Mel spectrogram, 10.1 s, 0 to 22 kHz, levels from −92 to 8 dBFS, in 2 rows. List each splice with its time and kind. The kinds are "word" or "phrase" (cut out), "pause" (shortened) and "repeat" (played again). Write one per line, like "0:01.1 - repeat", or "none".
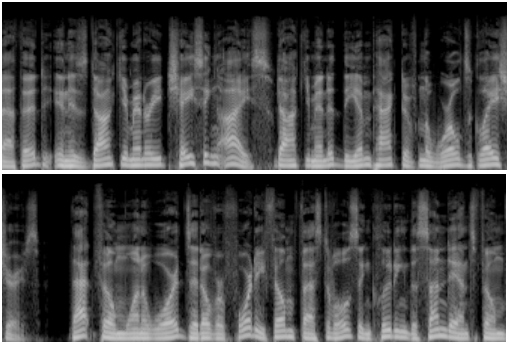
0:02.7 - phrase
0:04.2 - phrase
